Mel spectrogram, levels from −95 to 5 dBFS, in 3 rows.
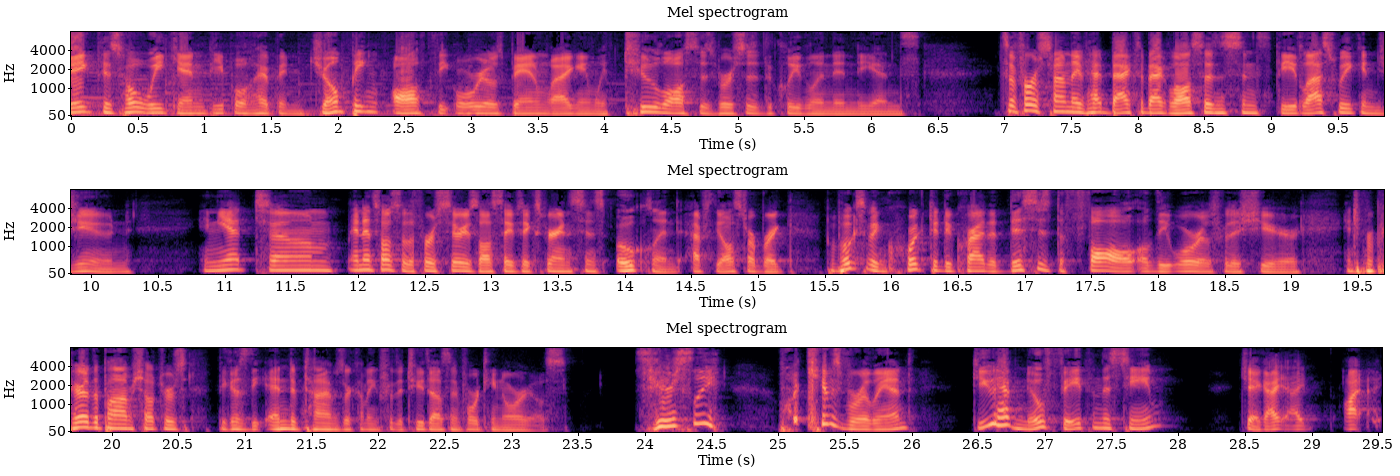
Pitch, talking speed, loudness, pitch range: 125 Hz, 215 wpm, -20 LUFS, 110-155 Hz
